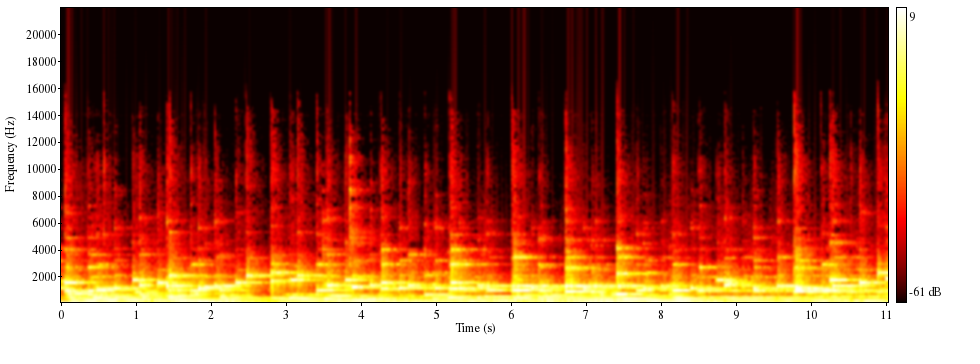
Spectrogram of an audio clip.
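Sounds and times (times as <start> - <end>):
marimba accompaniment: 0.0 - 11.0
xylophone ragtime melody: 0.0 - 11.0.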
